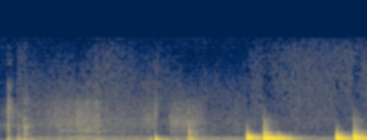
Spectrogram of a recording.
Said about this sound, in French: Dans le hall, la bonne va frapper à une porte vitrée.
